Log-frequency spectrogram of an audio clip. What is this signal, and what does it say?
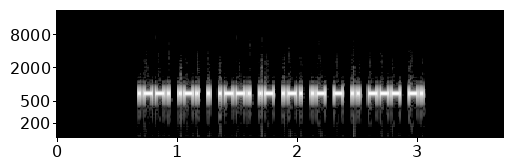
Morse code, heard as a keyed tone, about 53 wpm, 700 Hz. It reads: PREPARATION
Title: Sentences from Top 1400 Words - New Word Drill - 50wpm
